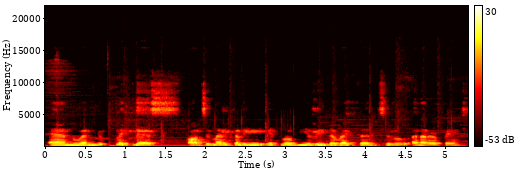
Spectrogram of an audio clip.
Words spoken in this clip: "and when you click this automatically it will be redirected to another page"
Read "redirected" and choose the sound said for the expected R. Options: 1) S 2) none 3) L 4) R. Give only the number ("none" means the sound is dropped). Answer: 3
